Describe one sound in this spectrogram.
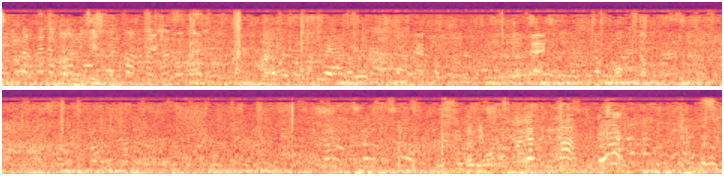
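A crowd of people chatters and talks outdoors nearby.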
